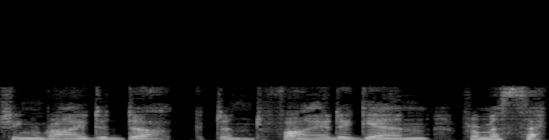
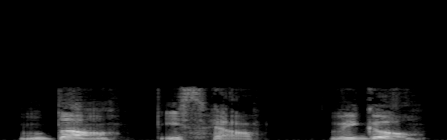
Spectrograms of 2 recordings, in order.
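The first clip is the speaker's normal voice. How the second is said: clipped Russian henchman; a light Russian accent. Acted. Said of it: "she placed the man's accent. Russian".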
